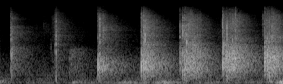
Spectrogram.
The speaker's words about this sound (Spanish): Más antes de empezar este 420, papi, yo creo que todo el mundo aplauda así.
